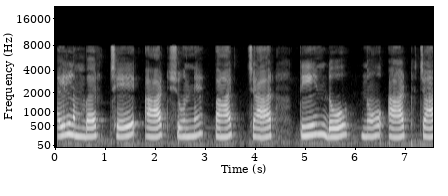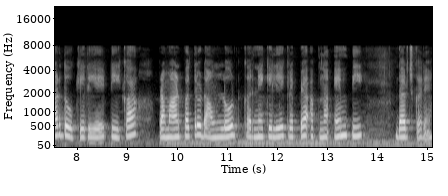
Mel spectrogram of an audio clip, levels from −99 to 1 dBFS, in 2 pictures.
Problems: background sounds at intervals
